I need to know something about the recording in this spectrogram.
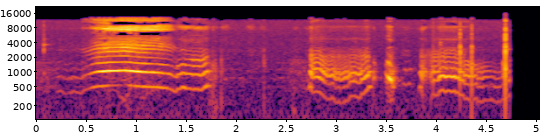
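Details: Seven-week-old baby boy with hiccups, fussing: two bouts of fussy, wailing infant crying with short whimpers between them.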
